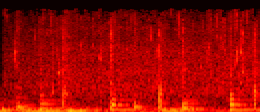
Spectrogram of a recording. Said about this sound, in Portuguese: Vem o tempo de chuva.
